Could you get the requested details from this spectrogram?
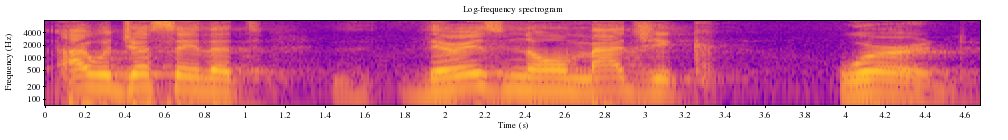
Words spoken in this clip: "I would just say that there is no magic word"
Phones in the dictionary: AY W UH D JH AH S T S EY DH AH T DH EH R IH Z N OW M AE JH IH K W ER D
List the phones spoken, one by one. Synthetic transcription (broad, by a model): AY W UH D JH AH S T S EY DH AH T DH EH R IH Z N OW M AE JH IH K W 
